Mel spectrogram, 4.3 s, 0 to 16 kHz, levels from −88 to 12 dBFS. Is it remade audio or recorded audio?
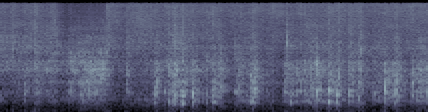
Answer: remade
